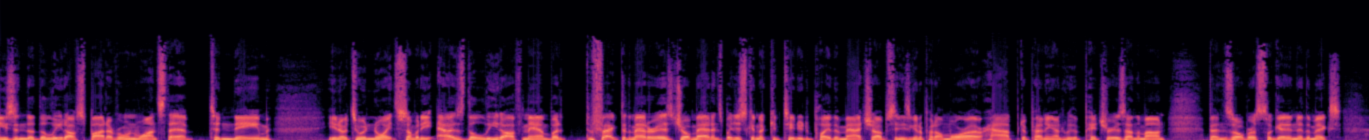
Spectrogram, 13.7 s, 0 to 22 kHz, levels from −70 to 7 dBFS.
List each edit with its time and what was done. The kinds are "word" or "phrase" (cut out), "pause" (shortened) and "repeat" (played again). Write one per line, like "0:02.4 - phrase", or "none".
0:05.8 - pause
0:07.3 - word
